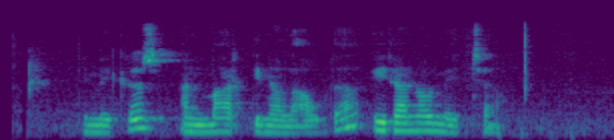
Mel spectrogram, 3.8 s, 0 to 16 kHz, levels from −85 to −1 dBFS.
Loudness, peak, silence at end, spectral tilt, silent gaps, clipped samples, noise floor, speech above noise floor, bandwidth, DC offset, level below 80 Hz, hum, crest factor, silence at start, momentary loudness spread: -34 LUFS; -14 dBFS; 0.55 s; -5.5 dB/octave; none; under 0.1%; -60 dBFS; 27 dB; 10 kHz; under 0.1%; -76 dBFS; none; 20 dB; 0.2 s; 13 LU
